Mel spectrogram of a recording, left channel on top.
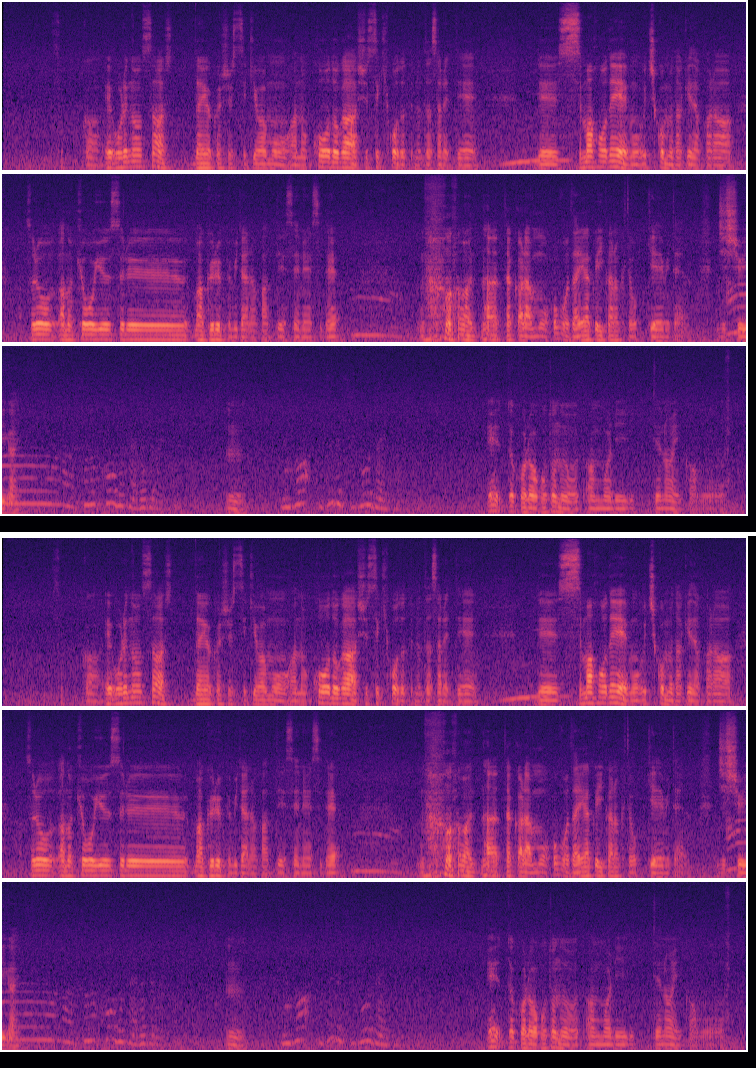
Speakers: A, on the right; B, on the right.
A: そっか。
B: そう
A: え、俺のさ、大学の出席はもう、あの、コードが、出席コードっていうの出されて、
B: ええー、
A: で、スマホでもう打ち込むだけだから、それを、あの、共有する、まあ、グループみたいなのがあって、SNS で。
B: ああ。
A: <laughs> もうな、だからもう、ほぼ大学行かなくて OK みたいな。実習以外。
B: あー、そのコードさえ出せばいいの
A: うん。
B: やば、ズルし放題じゃん、それ。
A: え、だからほとんどあんまり行ってないかも。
